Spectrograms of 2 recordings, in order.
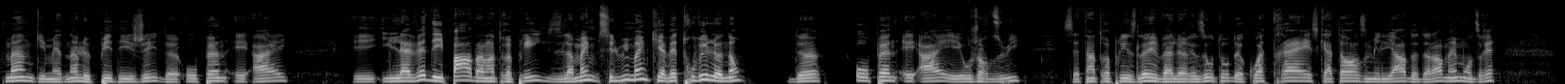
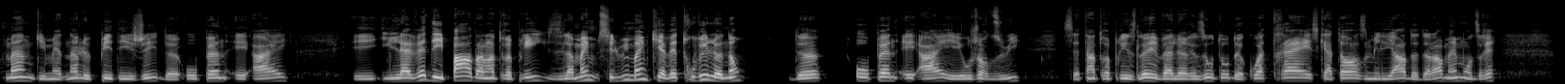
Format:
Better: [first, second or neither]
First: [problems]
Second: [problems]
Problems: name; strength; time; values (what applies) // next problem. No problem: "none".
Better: first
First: none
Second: thin; very slightly; fading below 250 Hz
